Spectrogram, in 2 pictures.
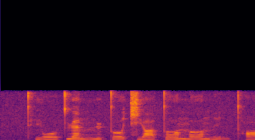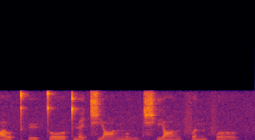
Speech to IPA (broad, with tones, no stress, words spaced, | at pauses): t̪ʰjo˨˩ʊ̯t̪ɥɛ˥˧n n̪y˥˩t̪ɤ˧˥t͡ɕjä˨˩ t̪ɤ˧˥n̪ɤ˧˥ n̪i˨˩nt̪ʰɑ˧˥ʊ̯t̪ʰy˥˩ t̪o˥ʊ̯t̪ɥɛ˨t͡ɕjɑ˧˥ŋ ʊ˨˩ŋt͡ɕʰjɑ˥˩ŋfə˥nfɤ˥˩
